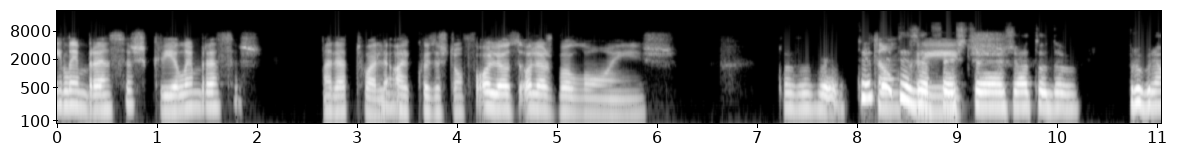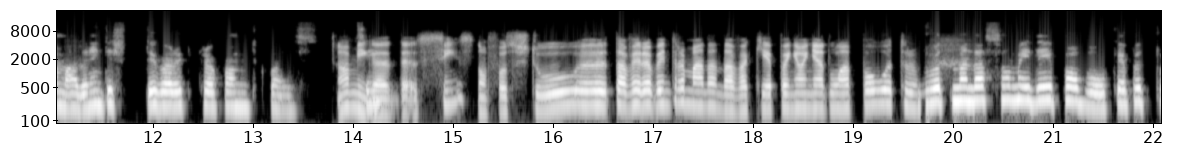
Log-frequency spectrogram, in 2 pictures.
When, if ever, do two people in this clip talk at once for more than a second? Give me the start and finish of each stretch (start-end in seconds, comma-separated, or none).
8.2-9.5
